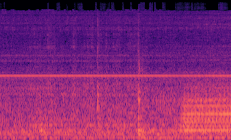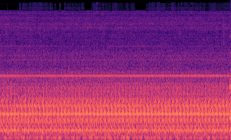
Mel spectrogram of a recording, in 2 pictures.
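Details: Window air conditioner after repair, with the part that had been tapping against the compressor bent away and a wedge moved, kicks on and settles into a steady, even hum with no rattling or tapping.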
